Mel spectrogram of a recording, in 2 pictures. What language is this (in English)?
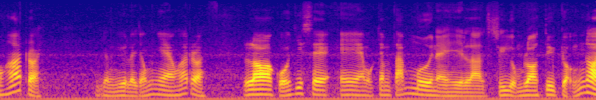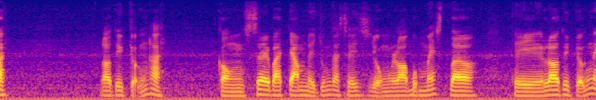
Vietnamese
